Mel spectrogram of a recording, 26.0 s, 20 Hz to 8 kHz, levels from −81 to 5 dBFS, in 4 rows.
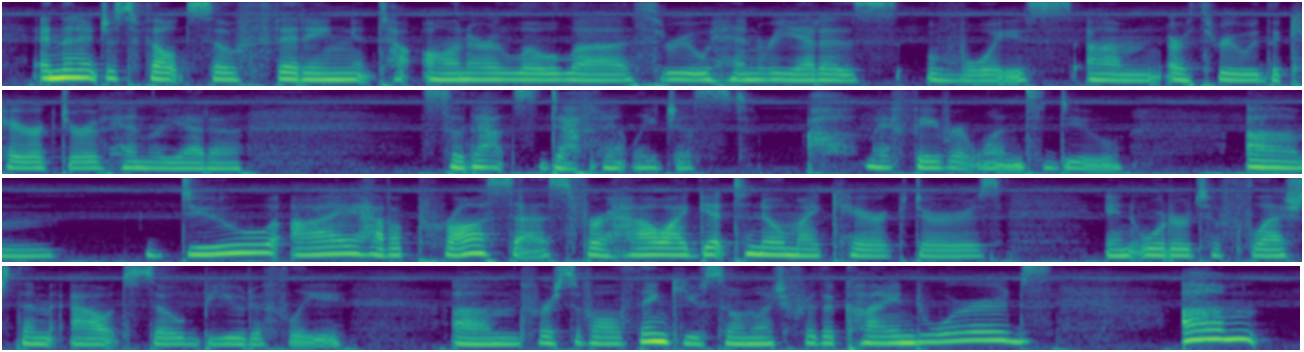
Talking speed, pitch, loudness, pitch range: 150 wpm, 180 Hz, -22 LUFS, 170-195 Hz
